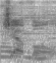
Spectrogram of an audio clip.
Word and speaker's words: Jevil: while she will never let's talk about jeil but this time we pronounce things correctly yes jevil the jester of chaos or should I say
